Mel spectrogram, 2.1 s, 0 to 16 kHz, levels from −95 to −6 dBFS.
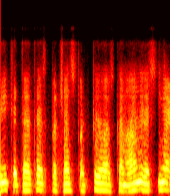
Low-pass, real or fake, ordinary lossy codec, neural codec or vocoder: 7.2 kHz; fake; Opus, 32 kbps; codec, 16 kHz, 0.5 kbps, FreqCodec, smaller model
